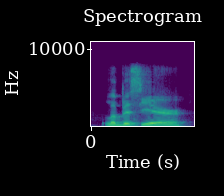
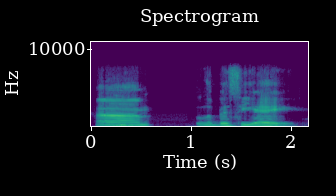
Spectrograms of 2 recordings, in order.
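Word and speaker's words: Labissière: Labissiere, I think he's French. I've heard that the R is in there though. Labissiere.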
